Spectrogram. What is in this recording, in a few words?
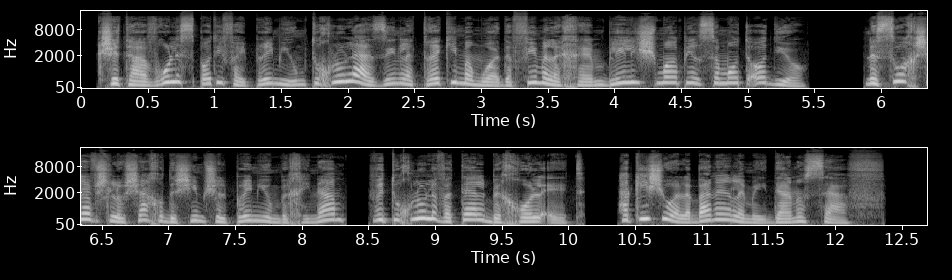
Hebrew promos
